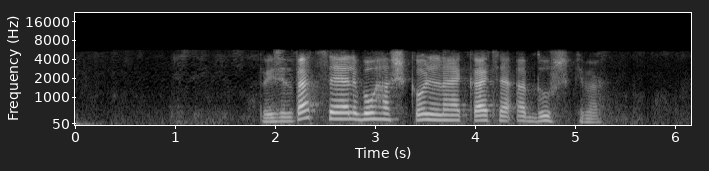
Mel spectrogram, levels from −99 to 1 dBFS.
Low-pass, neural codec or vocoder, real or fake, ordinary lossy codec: 5.4 kHz; codec, 24 kHz, 0.9 kbps, WavTokenizer, small release; fake; Opus, 16 kbps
